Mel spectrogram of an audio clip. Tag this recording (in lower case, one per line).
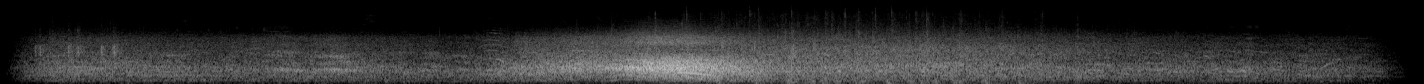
cheering
human group actions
